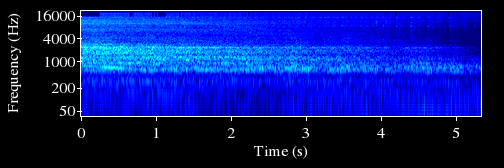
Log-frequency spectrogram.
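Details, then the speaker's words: 1993 Hoover Turbopower 1000 U2814 upright vacuum from the tip: loud, steady rushing motor roar that sounds choked and slowly fades; airflow blocked by clogged brushroll inlet, clogged pre-motor filter and full dust bag. "right look brushroll seems to be tarnished put it is clogged so it's clogged and the premotor filters clogged and it's got a permit back and it's full of dust"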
